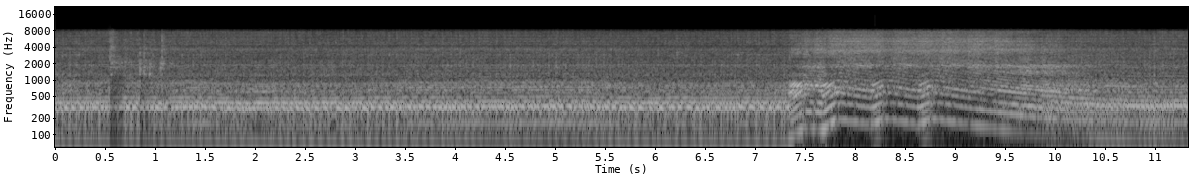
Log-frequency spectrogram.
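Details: Stihl MS250 chainsaw after swapping the faulty carburetor for an OEM one, cold start on choke, not yet warm: steady buzzing idle for several seconds, then revs rise and fall; idle no longer hunts. Owner notes an idle tick could mean an air leak.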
